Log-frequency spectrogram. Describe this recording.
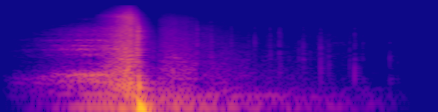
growling wooosh into hit and debris
Growling designed whoosh into impact with a debris tail
Sweep, transition, Whoosh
